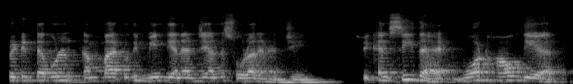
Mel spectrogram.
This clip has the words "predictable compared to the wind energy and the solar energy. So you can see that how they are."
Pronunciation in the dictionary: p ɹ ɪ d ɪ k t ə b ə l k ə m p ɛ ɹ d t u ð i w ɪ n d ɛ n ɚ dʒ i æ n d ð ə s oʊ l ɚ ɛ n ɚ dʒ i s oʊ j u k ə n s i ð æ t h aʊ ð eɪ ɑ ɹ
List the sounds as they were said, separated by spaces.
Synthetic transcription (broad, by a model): p ɹ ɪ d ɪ k t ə b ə l k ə m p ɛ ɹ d t u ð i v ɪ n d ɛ n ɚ dʒ i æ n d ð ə s oʊ l ɚ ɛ n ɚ dʒ i s oʊ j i k ə n s i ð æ t h aʊ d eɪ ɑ ɹ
